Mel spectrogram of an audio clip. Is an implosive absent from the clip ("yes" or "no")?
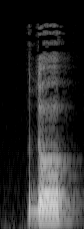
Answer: no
